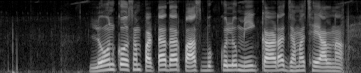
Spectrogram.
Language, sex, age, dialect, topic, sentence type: Telugu, male, 18-24, Telangana, banking, question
